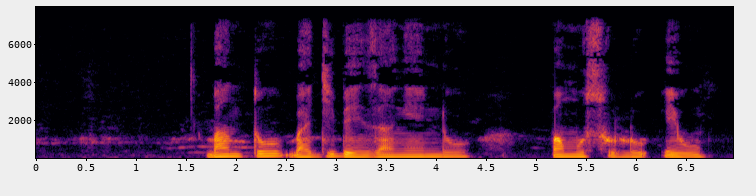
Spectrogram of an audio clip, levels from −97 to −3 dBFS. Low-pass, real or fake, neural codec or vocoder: 7.2 kHz; real; none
